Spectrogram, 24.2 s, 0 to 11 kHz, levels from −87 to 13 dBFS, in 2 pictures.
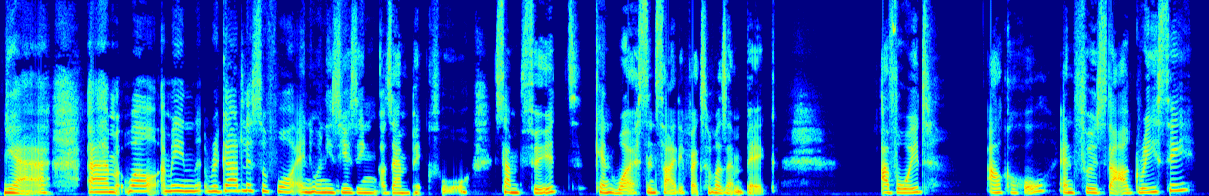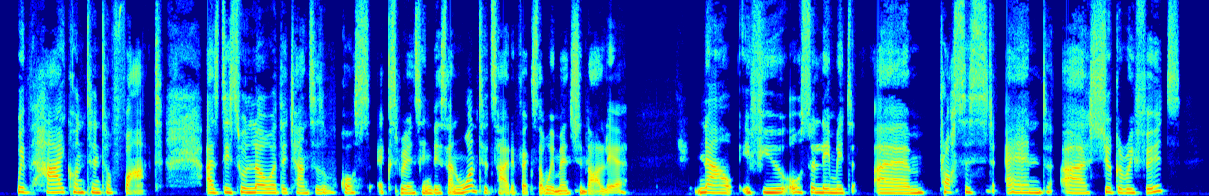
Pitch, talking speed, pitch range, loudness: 225 Hz, 155 wpm, 210-255 Hz, -17 LUFS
